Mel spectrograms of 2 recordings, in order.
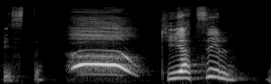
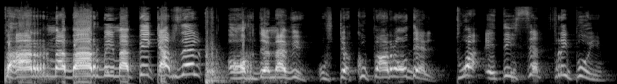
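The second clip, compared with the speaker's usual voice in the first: big gruff pirate bellow, louder; pirate captain threatening; 5 semitones higher, 9 dB louder than usual. Acted. Cadog chases his brother Arzel off, angry bellow. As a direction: roar at him like a fierce captain.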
